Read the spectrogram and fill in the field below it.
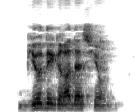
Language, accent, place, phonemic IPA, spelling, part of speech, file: French, France, Lyon, /bjɔ.de.ɡʁa.da.sjɔ̃/, biodégradation, noun, LL-Q150 (fra)-biodégradation.wav
- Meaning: biodegradation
